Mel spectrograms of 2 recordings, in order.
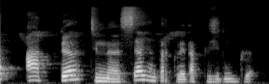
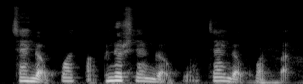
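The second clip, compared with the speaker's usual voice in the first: weak admission; 6 dB quieter than usual. Retold or imitated. Exhausted guard confesses weakness.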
